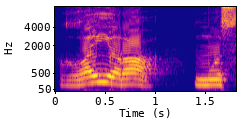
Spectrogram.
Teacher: यहाँ पर देखें गैन हुरूफ मुश्तालिया, इसको मोटा करेंगे। रा पर ज़बर है तो इसको भी मोटा करेंगे।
